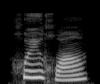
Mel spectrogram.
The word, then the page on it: 辉煌: huī huáng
